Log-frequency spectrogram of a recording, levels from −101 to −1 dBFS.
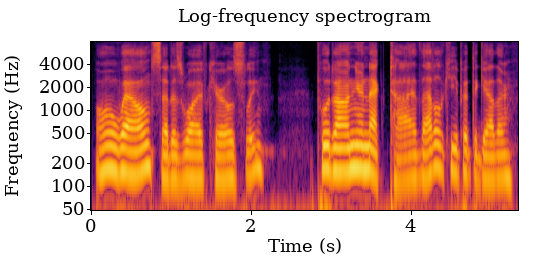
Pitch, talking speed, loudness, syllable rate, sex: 145 Hz, 145 wpm, -18 LUFS, 4.4 syllables/s, male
